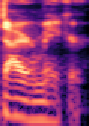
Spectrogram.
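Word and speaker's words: D'yer Mak'er: No, but isn't it Deermacher or something? So here's the thing, dude. A lot of people just say it Diremaker. Yeah. Like, that's just how they say it.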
